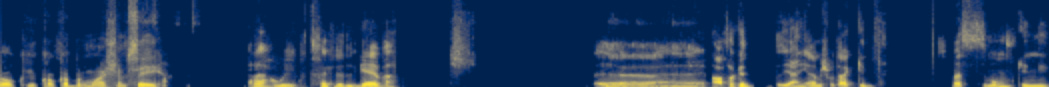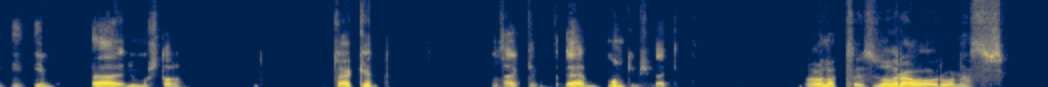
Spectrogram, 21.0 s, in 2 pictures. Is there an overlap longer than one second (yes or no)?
no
